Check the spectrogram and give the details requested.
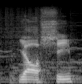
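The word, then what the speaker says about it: よし: Yoshi. The accent is on the first more regardless of the yo.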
